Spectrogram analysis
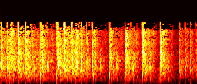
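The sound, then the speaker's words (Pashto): Rapid celebratory gunfire shot into the air by hundreds of Afghan army soldiers in the Nawa district bazaar, heard as many loud, sharp, overlapping cracks in dense, continuous bursts with no talk. “د افغان پوځ په سلګونو سرتیرو د ناوې ولسوالۍ په بازار کې د وسلوالو څخه د دې ولسوالۍ د مرکز د بیرته نیولو په خاطر جشن نیولی او هوایی ډزې کړې.”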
